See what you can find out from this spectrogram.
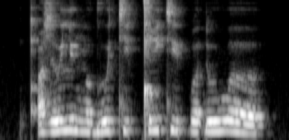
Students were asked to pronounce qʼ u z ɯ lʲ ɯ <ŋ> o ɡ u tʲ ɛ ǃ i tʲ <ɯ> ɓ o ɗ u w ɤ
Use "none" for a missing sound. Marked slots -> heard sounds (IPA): ŋ, ɯ

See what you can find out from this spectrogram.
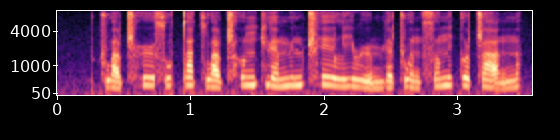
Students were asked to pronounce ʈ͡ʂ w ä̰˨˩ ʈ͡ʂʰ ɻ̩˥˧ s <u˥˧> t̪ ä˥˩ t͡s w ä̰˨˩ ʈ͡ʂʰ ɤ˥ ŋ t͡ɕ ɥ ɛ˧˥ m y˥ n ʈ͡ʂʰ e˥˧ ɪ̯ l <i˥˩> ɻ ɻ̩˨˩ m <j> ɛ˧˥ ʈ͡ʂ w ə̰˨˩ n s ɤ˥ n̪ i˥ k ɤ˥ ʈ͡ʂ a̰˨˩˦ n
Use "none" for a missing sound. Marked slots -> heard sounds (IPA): u˥˧, i˥˩, ɥ

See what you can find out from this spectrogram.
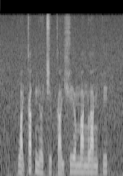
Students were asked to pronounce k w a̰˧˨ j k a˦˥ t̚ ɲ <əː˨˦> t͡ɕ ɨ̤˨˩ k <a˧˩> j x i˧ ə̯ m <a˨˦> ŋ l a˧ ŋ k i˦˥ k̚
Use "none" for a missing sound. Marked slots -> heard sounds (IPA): ə̤ː˨˩, a˧˩, a˧

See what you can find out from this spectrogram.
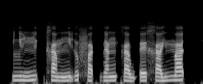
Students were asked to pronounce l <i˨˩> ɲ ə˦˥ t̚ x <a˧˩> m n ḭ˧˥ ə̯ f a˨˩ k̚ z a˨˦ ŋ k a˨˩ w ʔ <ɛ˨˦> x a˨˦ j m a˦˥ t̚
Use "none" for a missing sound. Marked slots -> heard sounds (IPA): i˨˩, a˨˩, ɛ˨˦

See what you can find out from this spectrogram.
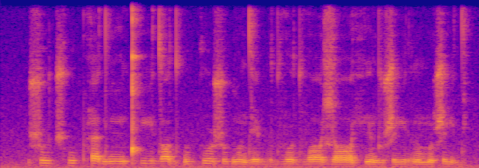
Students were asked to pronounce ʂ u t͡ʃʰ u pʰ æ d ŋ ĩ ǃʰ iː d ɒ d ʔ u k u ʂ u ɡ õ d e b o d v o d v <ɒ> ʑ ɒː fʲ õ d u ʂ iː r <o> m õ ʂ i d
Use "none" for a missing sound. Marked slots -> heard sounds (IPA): ɒː, õ

